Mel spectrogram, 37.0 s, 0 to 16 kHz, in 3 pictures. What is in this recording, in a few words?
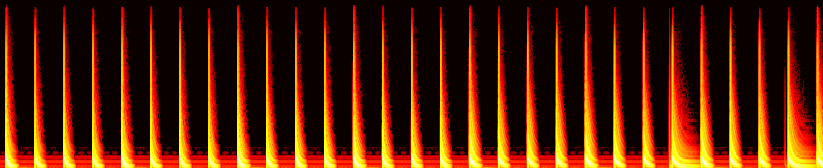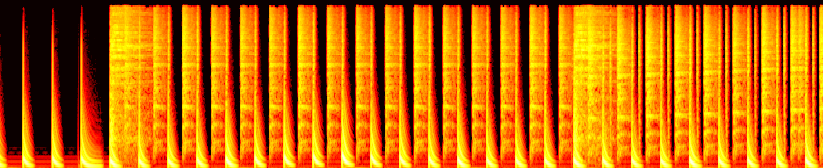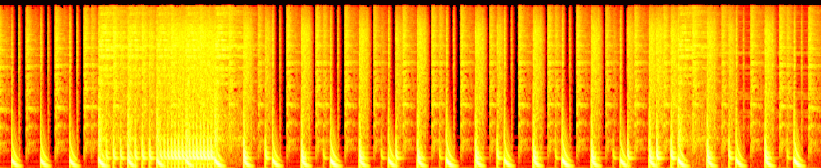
TR-909 Test Loop, Roland TR-909; Synths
